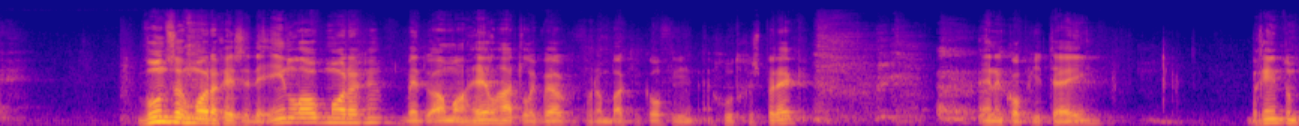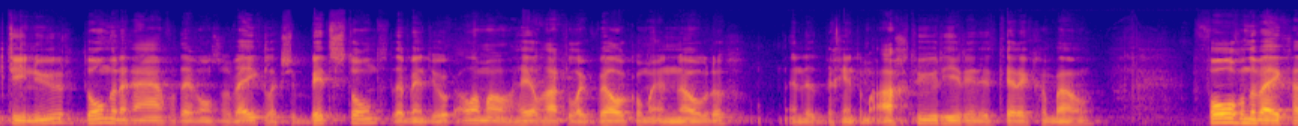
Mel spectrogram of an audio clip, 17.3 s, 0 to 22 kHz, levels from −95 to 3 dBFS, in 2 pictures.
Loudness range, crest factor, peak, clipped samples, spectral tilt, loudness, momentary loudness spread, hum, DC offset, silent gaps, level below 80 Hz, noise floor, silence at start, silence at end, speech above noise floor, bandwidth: 10 LU; 22 dB; 0 dBFS; under 0.1%; -6.5 dB/octave; -22 LUFS; 18 LU; none; under 0.1%; none; -52 dBFS; -61 dBFS; 0 s; 0 s; 40 dB; 13 kHz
